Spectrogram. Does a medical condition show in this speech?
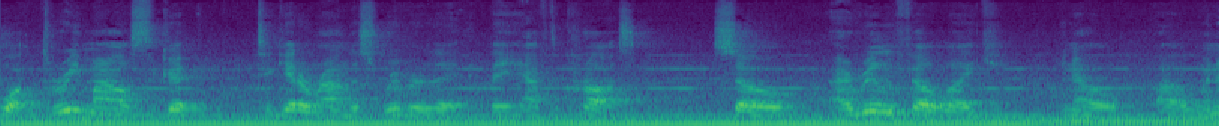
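No.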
